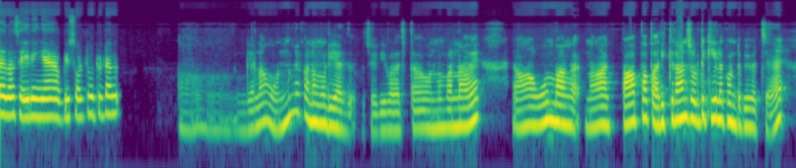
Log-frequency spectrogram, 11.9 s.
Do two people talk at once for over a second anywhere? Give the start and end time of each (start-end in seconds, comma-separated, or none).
none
